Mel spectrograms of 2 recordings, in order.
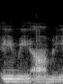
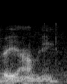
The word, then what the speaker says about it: Ayami: It took him forever to not say Amy Ami instead of Ayami.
